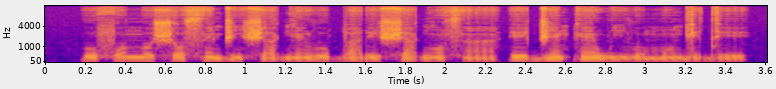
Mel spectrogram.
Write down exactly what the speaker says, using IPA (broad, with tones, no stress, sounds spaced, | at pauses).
o˨ f ɔ˧ n ɔ˧ ʃ ɔ˦ s ɛ̃˦˨ d͡ʒ ĩ˨ ʃ a˨ ɡ ɛ̃˨˦ l o˦˨ b a˧ ɾ e˧ ʃ a˦ ɡ ɔ̃˦˨ s ã˧ | e˦ d͡ʒ ɛ̃˦ k ɛ̃˦˨ w i˨ l o˨ m ɔ̃˨˦ ɡ e˧ d e˨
